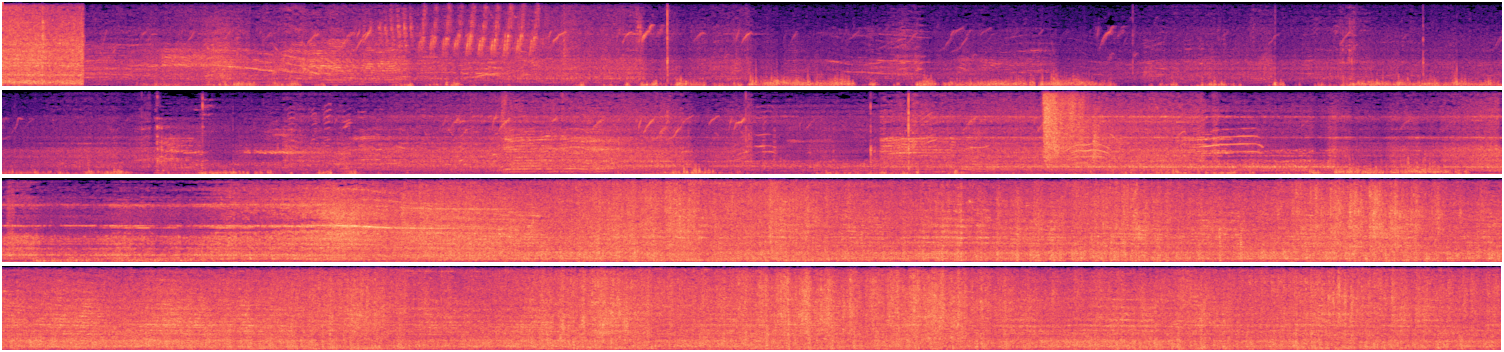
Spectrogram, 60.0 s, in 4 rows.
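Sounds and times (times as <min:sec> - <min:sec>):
diesel locomotive engine hum: 0:00.0 - 0:08.5, 0:12.1 - 0:59.9
high wheel tone: 0:18.9 - 0:40.8
clickety-clack of train wheels: 0:32.9 - 0:59.9.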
